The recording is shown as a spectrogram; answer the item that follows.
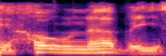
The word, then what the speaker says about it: Honobia: Of course, Hanobi is spelled Honobia, and they say Ho-Nubby, so I'm probably not pronouncing this correctly.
